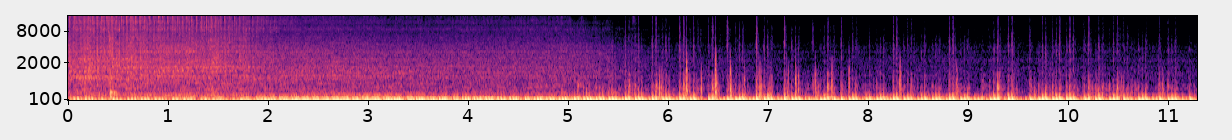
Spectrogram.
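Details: Audi A4 B7 with new coil packs and Bosch spark plugs: lumpy uneven idle, then a rev with rough rhythmic clatter; misfire traced to a hole in cylinder 1 piston, engine done.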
